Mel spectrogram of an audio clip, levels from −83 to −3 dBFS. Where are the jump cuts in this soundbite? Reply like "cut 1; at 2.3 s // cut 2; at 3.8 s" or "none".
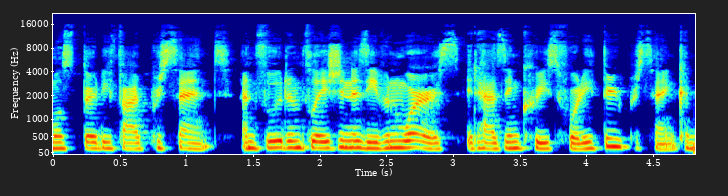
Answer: none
